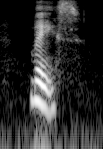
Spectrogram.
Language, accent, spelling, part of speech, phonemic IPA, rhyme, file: English, US, lace, noun / verb, /leɪs/, -eɪs, En-us-lace.ogg
- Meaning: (noun) A light fabric containing patterns of holes, usually built up from a single thread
